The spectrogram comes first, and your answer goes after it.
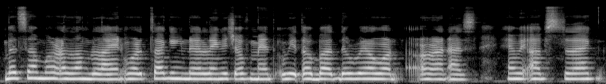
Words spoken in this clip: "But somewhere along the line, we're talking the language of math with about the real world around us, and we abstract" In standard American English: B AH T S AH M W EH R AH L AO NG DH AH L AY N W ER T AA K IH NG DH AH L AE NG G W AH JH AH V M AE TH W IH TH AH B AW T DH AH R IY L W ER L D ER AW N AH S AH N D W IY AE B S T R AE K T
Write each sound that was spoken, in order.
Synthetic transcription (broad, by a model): B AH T S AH M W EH R AH L AO NG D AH L AY N W ER T AA K IH NG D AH L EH NG G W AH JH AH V M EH T W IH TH AH B AW T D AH R IY L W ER D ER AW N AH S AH N W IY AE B S T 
